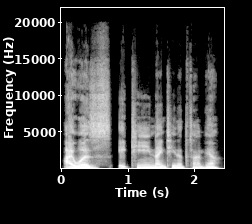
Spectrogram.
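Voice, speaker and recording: A man's voice: mid-range voice, normal speed, dry recording, clean studio sound. A man in his twenties, a native Russian speaker raised in California, telling his story as a podcast guest in an earnest, casual way, full of "um" and "brother". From USA, California.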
